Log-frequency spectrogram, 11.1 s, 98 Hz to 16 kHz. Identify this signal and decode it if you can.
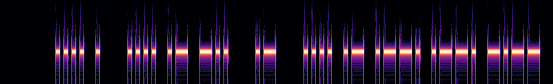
Morse code, heard as a keyed tone, about 15 wpm, 700 Hz. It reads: HE HAD A HAPPY
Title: Sentences from Top 1000 Words 15wpm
